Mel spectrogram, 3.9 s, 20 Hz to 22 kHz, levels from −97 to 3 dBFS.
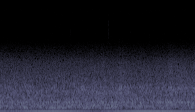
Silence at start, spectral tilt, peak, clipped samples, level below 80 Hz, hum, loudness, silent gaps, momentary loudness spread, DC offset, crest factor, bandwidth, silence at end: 0 s; -7.5 dB/octave; -38 dBFS; under 0.1%; -58 dBFS; none; -51 LUFS; none; 1 LU; under 0.1%; 12 dB; 16 kHz; 0 s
